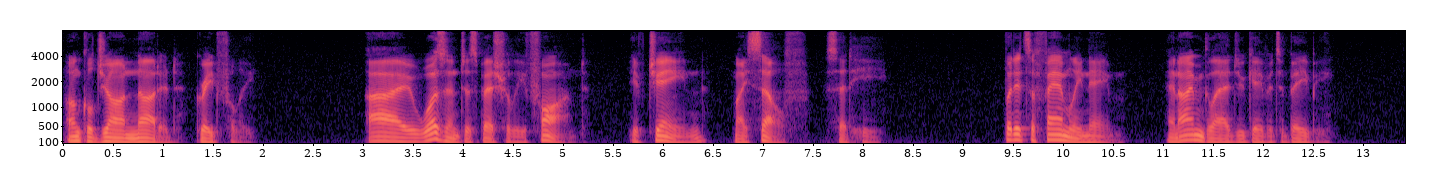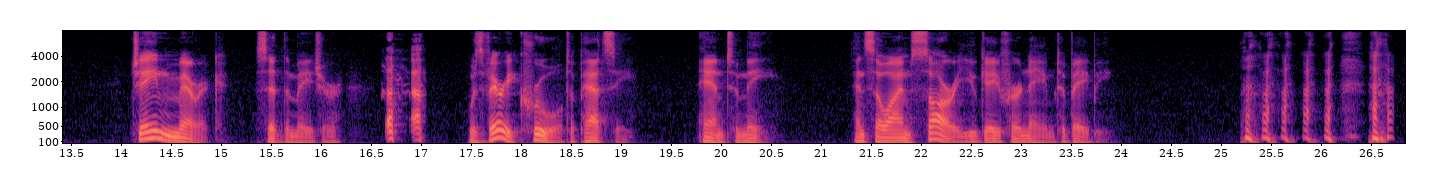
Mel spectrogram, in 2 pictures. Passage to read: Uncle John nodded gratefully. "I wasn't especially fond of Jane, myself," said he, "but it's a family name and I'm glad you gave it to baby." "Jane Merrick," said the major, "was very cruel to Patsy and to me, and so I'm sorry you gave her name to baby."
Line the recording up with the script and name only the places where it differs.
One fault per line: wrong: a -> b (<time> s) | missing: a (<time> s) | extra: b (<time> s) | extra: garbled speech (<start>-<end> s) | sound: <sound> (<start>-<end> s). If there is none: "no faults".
wrong: of -> if (5.7 s)
sound: laugh (16.6-17.1 s)
sound: laugh (25.2-26.7 s)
